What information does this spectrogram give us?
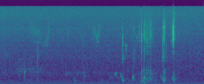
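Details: Male Greater Sage-Grouse strutting and displaying on a lek to attract females give soft swishes and a few hollow, low popping sounds from inflated air sacs, bunched near the end, over a steady low engine-like rumble.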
